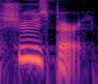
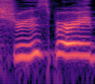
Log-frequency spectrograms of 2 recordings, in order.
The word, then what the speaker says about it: Shrewsbury: Aberystwyth, and also said, "For Shrewsbury, some people pronounce it Shrews, some people use Shrows. I can never remember which one the locals use. Whichever way you pick, you'll probably annoy someone."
